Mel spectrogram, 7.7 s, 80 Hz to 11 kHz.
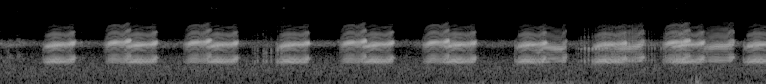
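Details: Pond frogs in a horse pasture, recorded on a Zoom: clear separate trills about half a second long, repeated roughly every 0.8 seconds against quiet background.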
